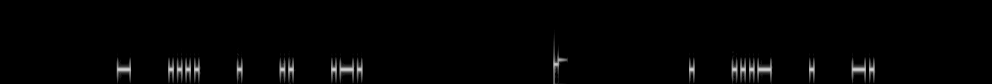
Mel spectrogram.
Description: Morse code, heard as a keyed tone, about 27 wpm, spaced as for 16 wpm, 700 Hz. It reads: THEIR EVEN
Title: 3x Character Spacing - Top 200 Words - 28wpm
